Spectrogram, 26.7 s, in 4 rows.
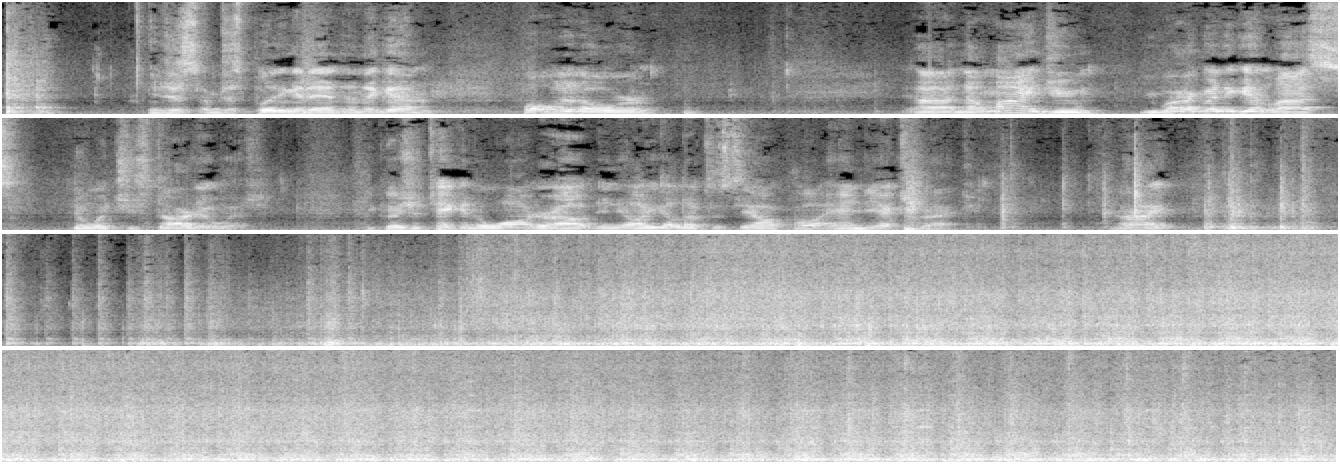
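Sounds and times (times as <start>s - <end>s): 
speech: 0.7s - 3.5s, 4.5s - 11.6s, 12.2s - 12.9s
homemade centrifuge running: 14.0s - 26.6s.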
